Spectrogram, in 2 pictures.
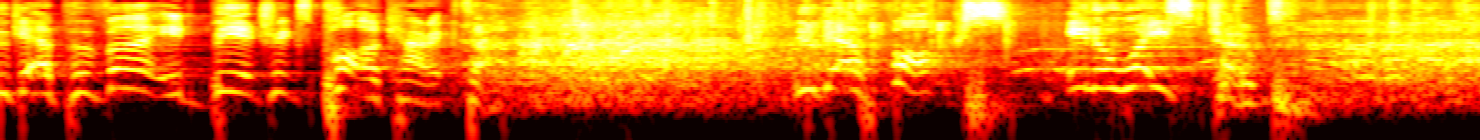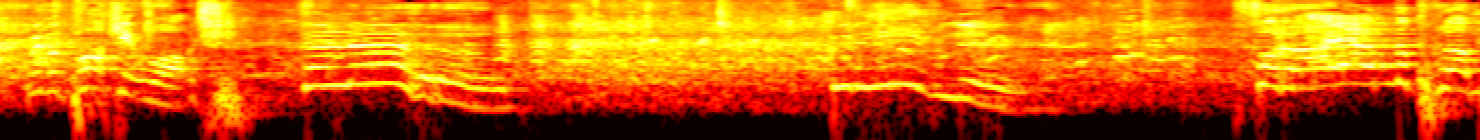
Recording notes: Recorded in London during his sell-out 2006 tour.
